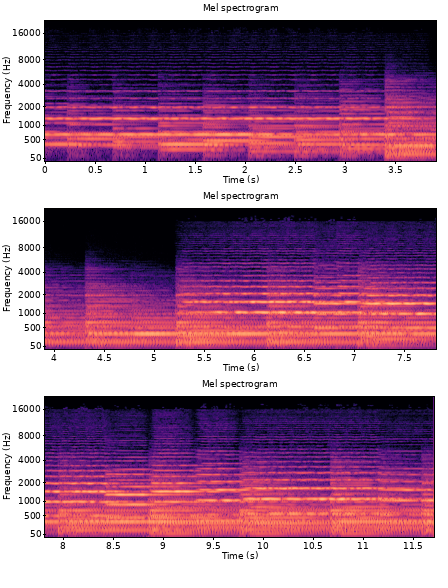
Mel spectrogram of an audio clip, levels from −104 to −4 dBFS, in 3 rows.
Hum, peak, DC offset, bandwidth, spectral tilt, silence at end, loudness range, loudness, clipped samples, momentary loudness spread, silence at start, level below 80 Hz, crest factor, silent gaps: none; -10 dBFS; under 0.1%; 11.5 kHz; -6.5 dB/octave; 0 s; 7 LU; -24 LUFS; under 0.1%; 9 LU; 0 s; -52 dBFS; 14 dB; none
